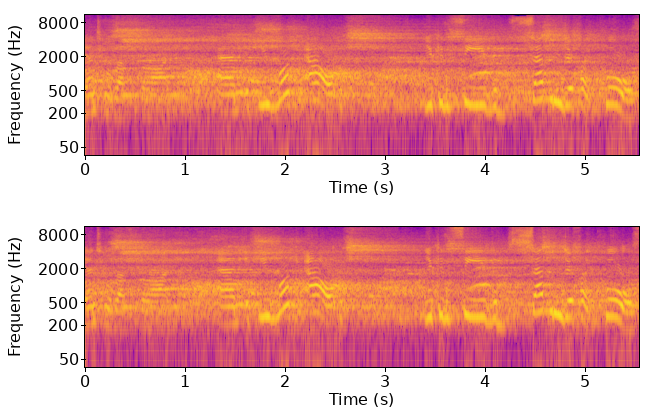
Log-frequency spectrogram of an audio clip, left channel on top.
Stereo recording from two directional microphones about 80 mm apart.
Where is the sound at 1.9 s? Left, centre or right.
Right.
